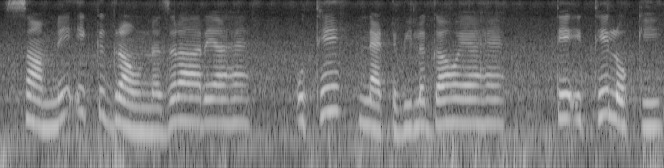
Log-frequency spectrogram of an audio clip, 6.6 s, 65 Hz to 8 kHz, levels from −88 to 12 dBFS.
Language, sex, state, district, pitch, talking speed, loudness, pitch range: Punjabi, female, Punjab, Pathankot, 230 Hz, 145 wpm, -17 LUFS, 210-250 Hz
